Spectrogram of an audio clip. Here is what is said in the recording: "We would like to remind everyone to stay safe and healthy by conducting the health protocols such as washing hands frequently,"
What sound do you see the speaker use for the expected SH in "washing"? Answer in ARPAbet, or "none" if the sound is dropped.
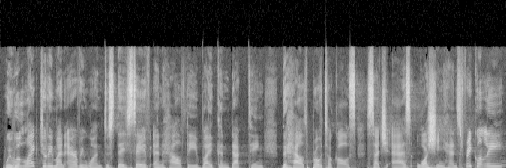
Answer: SH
